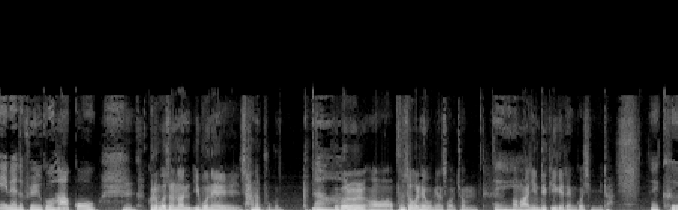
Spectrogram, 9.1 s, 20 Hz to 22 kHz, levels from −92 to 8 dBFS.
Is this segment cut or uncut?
cut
